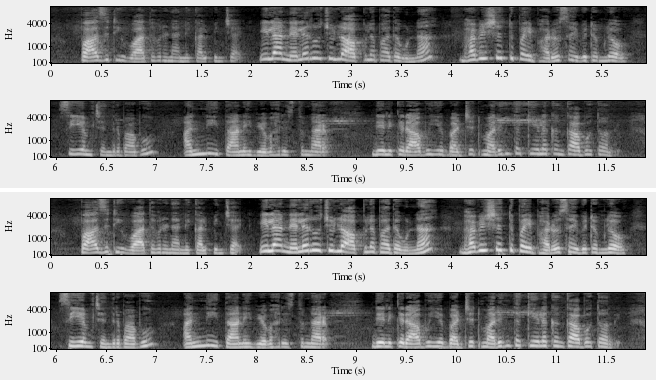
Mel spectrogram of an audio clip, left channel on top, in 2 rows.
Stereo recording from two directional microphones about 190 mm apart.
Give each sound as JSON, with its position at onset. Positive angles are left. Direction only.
{"t": 0.3, "sound": "a woman's voice", "side_deg": -35}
